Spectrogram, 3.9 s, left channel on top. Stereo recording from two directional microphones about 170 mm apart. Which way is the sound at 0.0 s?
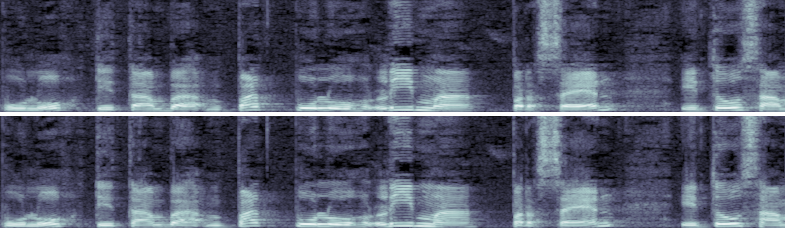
45° right (ahead or behind).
